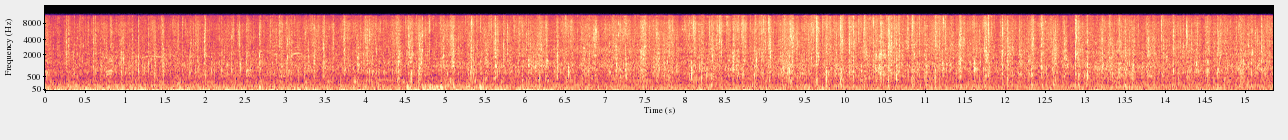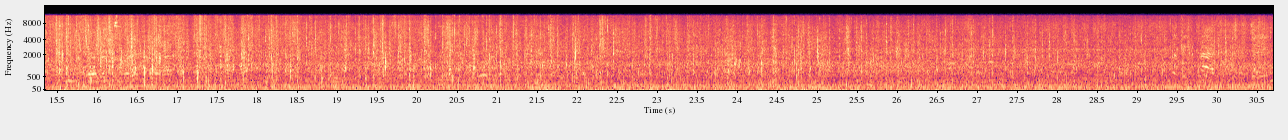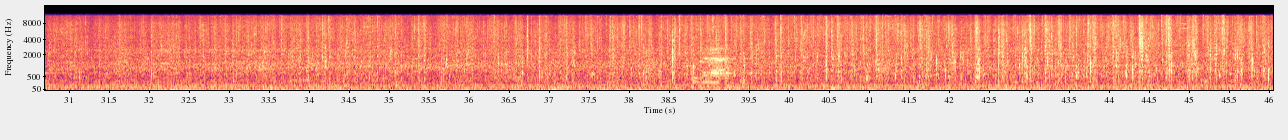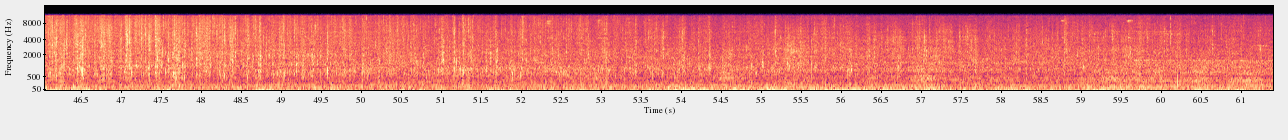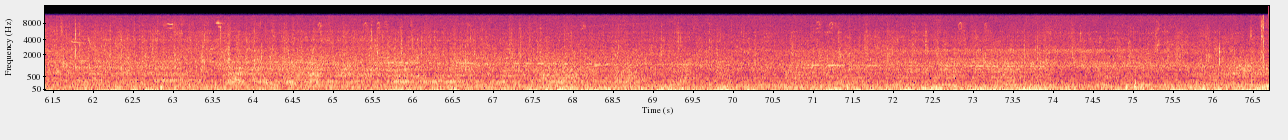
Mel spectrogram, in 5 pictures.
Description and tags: This is a recording of the horses at Arapahoe Park in Colorado as they head to the start of a race. It was pretty quiet here so there aren't really any crowd sounds.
